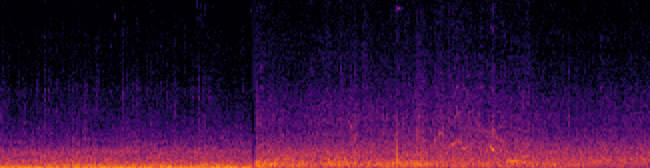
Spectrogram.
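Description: Motorhome under way: the engine's low drone and road rumble heard inside the cab. About two and a half seconds in, after a cut, this changes abruptly to rushing wind and road noise with much less low rumble.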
